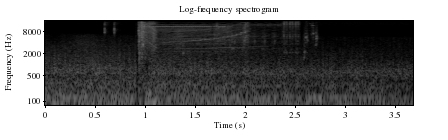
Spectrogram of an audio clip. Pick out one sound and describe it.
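A shimmering electronic whoosh sweeps upward.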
